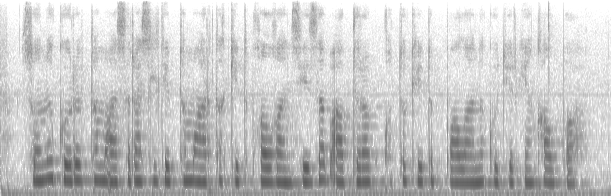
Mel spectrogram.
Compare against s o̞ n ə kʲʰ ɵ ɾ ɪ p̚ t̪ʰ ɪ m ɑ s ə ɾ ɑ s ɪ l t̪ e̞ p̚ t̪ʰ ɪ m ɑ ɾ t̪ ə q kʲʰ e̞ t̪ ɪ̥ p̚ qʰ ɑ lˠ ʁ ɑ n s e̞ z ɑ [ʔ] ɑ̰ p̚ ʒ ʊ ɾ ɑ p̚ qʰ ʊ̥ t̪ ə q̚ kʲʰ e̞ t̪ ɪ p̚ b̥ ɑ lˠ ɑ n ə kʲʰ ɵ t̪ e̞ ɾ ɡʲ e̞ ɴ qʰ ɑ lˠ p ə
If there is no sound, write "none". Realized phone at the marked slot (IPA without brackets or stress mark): p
